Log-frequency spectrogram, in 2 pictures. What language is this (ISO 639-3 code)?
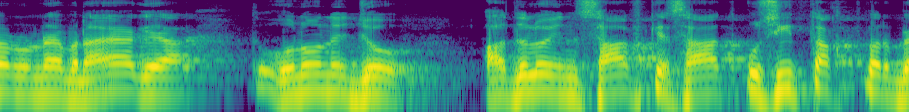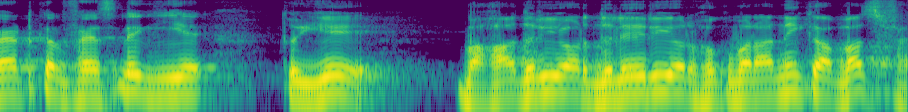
urd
